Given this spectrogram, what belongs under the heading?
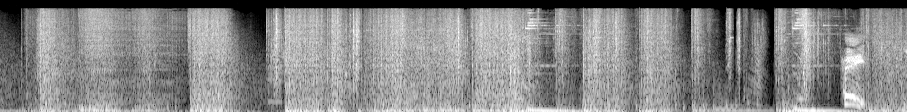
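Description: Dense, rapid gunfire from the video game Arsenal, bursts of automatic shots with brief gaps and smashing impacts, loud and continuous.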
